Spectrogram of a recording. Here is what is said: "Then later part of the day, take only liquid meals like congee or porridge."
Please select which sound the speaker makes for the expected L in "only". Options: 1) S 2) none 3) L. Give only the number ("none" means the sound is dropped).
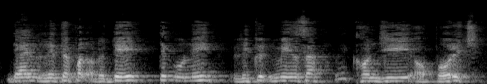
2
